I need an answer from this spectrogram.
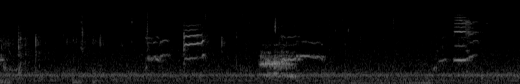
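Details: Kittens just returned indoors from a vet visit, where one had a spot on her side opened and cleaned and got antibiotics; three short, high, bright mews about a second apart rise above a steady low room hum.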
